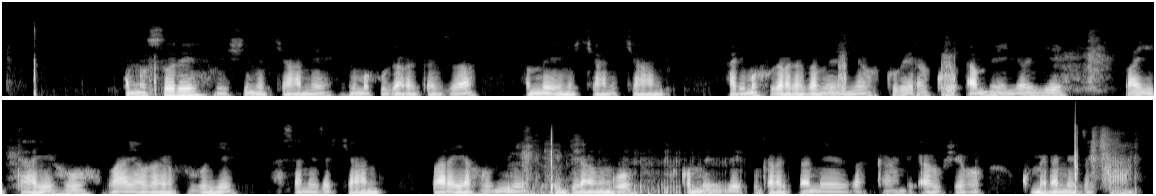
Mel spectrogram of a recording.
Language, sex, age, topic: Kinyarwanda, male, 25-35, health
